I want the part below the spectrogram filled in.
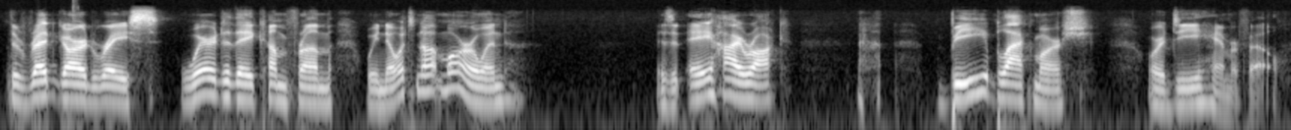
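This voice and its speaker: A man's voice: medium pitch, lively intonation, slow pace, bright, forceful tone, no room sound, highs cut off. A man hosting a casual gaming podcast, running a quiz in a playful, teasing way.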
